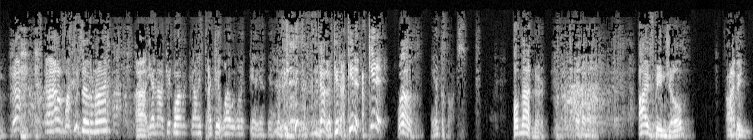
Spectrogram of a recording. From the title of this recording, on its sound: LIVE!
